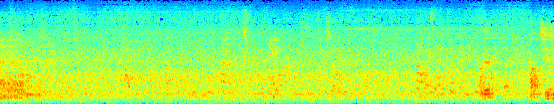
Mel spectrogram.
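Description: A woman speaks calmly through a microphone and loudspeakers.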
